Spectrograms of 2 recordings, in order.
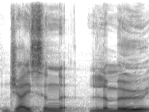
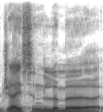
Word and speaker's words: Jason Lemieux: JasonLemieux, and it's pronounced Jason Lemieux if you're in the States, or Jason Lemieux if you're in Canada, or Jason Lemieux if you're an Australian like me.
